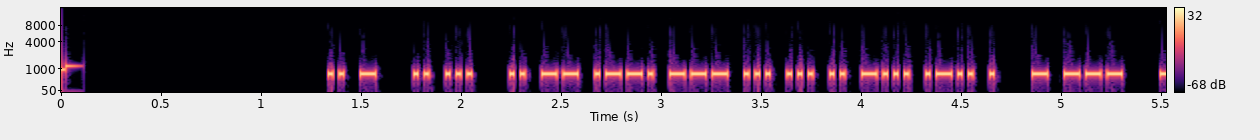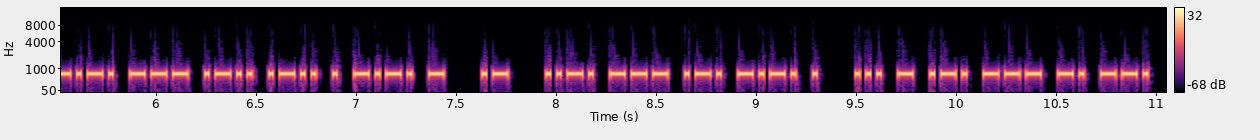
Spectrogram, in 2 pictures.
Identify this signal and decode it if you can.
Morse code, heard as a keyed tone, about 42 wpm, 700 Hz. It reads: IT IS IMPOSSIBLE TO COLLECT A FORCE STRONG
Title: Sentences from Top 1600 Words 45wpm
